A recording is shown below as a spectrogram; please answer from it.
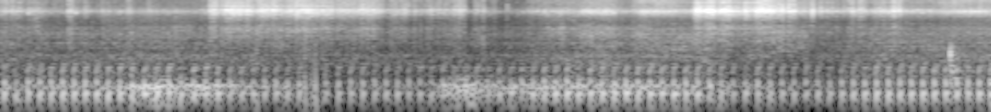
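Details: Motorcycle-wash pressure washer engine after replacing parts to fix weak water spray, running without the throttle opened. The small engine chugs at an even, steady idle under a strong hiss of spray; running normally.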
